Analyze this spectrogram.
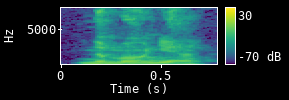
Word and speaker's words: pneumonia: other words that start with P like pneumonia and pneumonia or pneumatic and have a silent p in the front but every one once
